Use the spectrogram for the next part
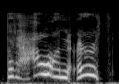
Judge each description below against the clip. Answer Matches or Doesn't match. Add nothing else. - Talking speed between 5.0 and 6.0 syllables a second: Doesn't match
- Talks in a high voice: Matches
